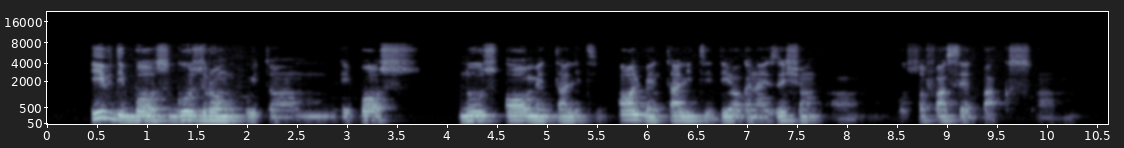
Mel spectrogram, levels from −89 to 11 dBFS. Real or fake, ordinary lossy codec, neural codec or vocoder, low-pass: real; none; none; none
